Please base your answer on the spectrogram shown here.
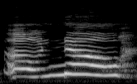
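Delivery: high, loud cry of despair; yelled oh no. A narrator's reading. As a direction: wail it out in alarm. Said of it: "yelled her mother".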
